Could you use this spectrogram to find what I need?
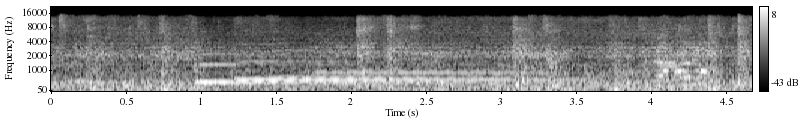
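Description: Train brakes squeal with high steady tones as the train slows.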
